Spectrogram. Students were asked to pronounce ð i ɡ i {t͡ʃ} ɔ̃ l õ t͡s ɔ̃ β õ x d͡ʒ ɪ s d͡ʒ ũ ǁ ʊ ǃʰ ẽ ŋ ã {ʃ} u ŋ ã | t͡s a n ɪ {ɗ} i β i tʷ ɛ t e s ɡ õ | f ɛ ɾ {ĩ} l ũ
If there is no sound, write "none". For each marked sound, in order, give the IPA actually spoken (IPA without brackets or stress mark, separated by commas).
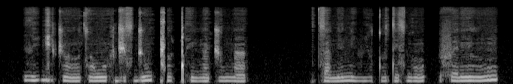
t͡ʃ, t͡ʃ, n, ẽ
